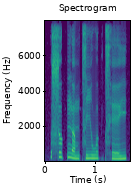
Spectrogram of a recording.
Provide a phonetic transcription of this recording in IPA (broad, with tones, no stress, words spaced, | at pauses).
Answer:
sʊ˥k̚ ŋɐ˨˧mt͡siː˧w ʊ˥k̚t͡sʰe˨˥j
